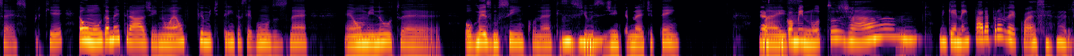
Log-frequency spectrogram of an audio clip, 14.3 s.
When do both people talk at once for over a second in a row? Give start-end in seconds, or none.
none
